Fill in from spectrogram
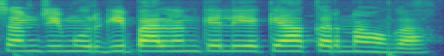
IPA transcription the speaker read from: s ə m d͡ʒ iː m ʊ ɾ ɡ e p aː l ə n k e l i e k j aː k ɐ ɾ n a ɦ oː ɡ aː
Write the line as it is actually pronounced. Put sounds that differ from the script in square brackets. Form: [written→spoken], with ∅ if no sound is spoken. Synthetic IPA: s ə m d͡ʒ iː m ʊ ɾ ɡ [e→i] p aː l ə n k e l i e k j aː k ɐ ɾ n a ɦ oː ɡ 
